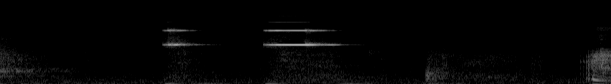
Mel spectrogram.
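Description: Quadcopter's onboard buzzer giving two electronic beeps, a short one and then a longer one, after the motors have spun down. A small knock follows, and near the end a thud as the drone is handled.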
